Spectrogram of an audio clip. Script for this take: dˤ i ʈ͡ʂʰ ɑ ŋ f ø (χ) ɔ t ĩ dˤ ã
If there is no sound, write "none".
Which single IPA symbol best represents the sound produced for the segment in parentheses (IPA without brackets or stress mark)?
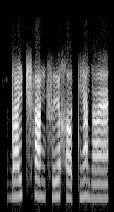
χ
